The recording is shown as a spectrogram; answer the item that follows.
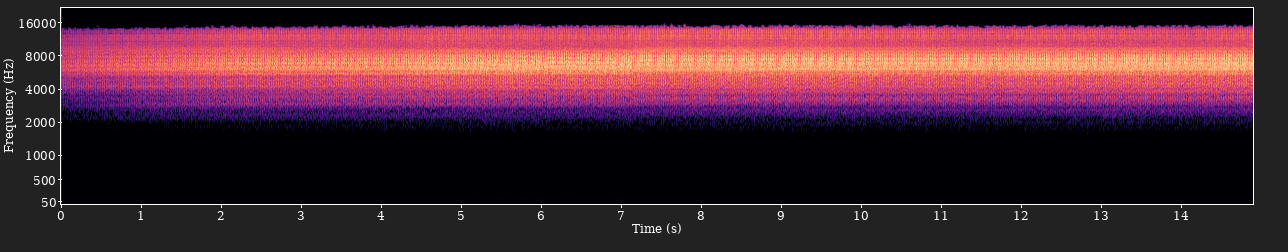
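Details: A male lyric cicada, an annual species common in Illinois and the Midwest, sings a steady, high, hissing drone that swells in the first seconds and never pulsates; its song is notable for not pulsating.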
